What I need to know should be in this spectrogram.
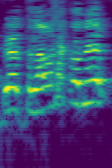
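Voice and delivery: high, loud teasing disbelief; mock disbelief. Real, not acted. Teasing her partner who will eat it, high and incredulous. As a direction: squeal it out in teasing shock.

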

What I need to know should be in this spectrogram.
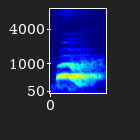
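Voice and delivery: high excited whoop. Real, not acted. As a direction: let out a cheer. Cheer during workout.

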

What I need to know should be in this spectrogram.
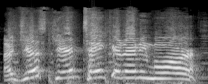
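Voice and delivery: high, full-force yell; desperate cry. A narrator's reading. Truck man stumbles out of the wreck, crying out desperately. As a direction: scream it at the end of your rope. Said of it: "he cried".

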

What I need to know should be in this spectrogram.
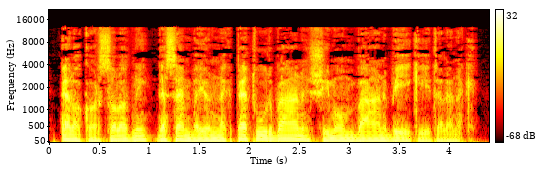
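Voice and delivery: normal talking voice

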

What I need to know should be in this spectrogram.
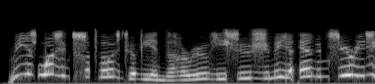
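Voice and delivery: high-pitched, exasperated protest; high-pitched outraged complaint; indignant disbelief. A narrator's reading. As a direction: object in a high, incredulous voice. Narrator protests wrong character appearing.

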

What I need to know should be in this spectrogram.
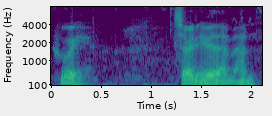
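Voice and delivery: normal talking voice

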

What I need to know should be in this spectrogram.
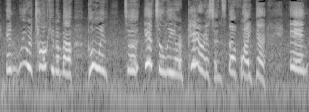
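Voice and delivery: cartoon storytelling voice; aggrieved Frankie. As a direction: tell the grievance in character. Plays Frankie recounting the conversation.

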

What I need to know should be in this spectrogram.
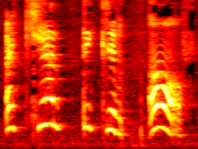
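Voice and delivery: high, loud pretend complaint; playful frustration. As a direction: complain about being stuck in slime. Stuck in slime.

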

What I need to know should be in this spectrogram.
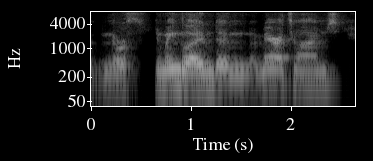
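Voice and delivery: ordinary delivery

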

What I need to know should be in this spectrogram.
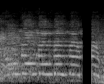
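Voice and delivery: high, quick protest; mock panicked girl. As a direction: plead with the lads to stop. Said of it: "she's going".

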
